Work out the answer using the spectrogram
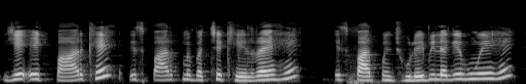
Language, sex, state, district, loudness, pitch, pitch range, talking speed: Hindi, female, Chhattisgarh, Sukma, -19 LUFS, 225 Hz, 200-250 Hz, 215 wpm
